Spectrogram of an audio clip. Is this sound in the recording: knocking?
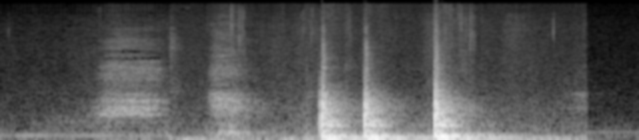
yes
